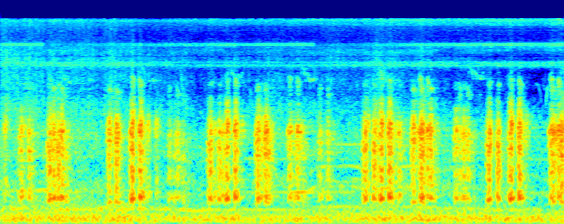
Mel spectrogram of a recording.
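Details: Big wild frogs croaking, shared as a bedtime sound for fussy children; loud grouped croaks of rapid pulses, several callers overlapping in quick bursts with brief gaps, over a low rumble and faint high tone.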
